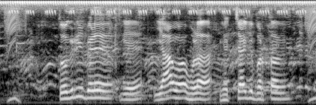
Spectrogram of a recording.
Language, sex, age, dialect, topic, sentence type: Kannada, male, 18-24, Dharwad Kannada, agriculture, question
